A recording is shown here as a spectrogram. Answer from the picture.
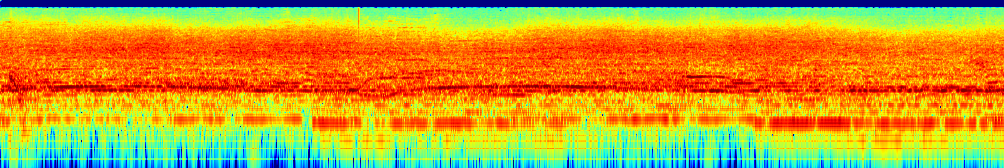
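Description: Loud electronic dance music over a rave tent's sound system: a held synth tone slides slowly up and down in pitch over a steady low drone.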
